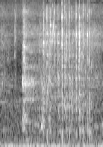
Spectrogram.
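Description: Rapid, irregular clicking and rattling starting about half a second in: a locked wooden shack door being tried and shaken.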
